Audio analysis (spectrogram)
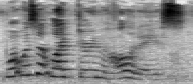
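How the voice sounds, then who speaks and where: A woman's voice: extremely high pitch, expressive, a little fast. A young woman interviewing an elder for a school project, tentative and often restarting her questions. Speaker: student interviewer.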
